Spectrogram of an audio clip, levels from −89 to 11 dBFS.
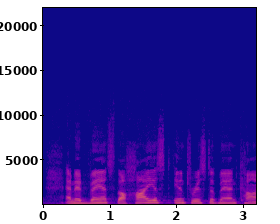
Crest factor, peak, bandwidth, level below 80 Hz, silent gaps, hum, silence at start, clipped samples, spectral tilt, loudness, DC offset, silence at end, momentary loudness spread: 16 dB; -26 dBFS; 13 kHz; -74 dBFS; none; none; 0.05 s; under 0.1%; -5.5 dB/octave; -42 LUFS; under 0.1%; 0 s; 7 LU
